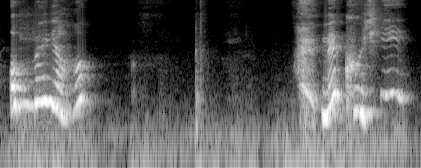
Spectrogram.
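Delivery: overwhelmed with happiness, near tears; tearful joy. Real, not acted. Overjoyed at her mark.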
